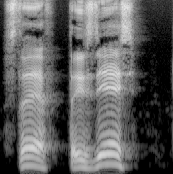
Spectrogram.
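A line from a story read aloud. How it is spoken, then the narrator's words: Near shout. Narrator (Russian): Чуть не закричал он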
